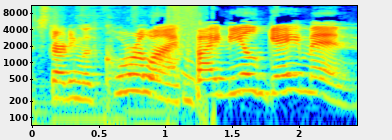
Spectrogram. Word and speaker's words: Gaiman: In August, we're beginning Halloween, starting with Coraline by Neil Gaiman. I've been saying it wrong my whole life. Neil Gaiman. Gaiman. Not Gaiman. Gaiman. Right? Right?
